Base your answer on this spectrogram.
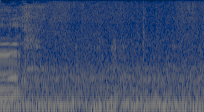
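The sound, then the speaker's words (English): Steady low rumble and road noise from inside a car while driving, continuous and even in loudness for the whole stretch, with a dense low-pitched hum under a softer hiss. “I am in the car on my way to dinner with family.”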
